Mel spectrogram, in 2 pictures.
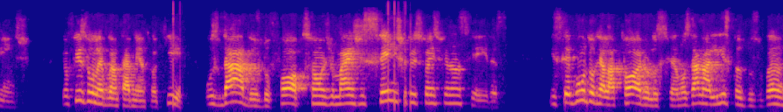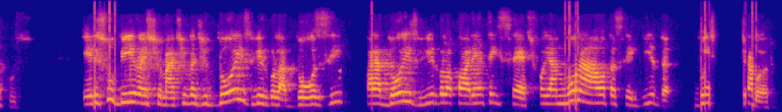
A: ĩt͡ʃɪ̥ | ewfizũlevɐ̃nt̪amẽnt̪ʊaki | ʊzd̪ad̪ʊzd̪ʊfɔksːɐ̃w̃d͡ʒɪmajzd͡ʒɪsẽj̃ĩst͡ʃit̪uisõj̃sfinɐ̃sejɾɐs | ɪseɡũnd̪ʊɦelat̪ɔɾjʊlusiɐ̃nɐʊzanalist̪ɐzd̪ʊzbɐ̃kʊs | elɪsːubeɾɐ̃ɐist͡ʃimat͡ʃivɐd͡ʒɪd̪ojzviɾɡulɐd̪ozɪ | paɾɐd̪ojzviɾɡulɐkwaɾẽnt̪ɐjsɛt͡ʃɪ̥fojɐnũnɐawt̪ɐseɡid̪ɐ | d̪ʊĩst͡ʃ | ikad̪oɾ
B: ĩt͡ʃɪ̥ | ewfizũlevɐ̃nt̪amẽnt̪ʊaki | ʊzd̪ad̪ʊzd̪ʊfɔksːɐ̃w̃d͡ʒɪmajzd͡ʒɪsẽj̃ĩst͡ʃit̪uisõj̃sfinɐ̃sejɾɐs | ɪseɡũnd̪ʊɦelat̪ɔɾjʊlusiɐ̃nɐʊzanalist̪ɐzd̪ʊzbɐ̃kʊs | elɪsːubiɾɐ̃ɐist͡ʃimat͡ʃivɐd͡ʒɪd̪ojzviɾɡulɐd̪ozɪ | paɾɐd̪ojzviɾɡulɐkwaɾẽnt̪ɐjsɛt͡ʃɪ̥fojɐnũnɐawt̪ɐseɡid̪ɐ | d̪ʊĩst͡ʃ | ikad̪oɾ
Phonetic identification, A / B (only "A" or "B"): B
